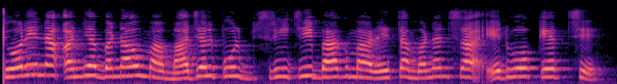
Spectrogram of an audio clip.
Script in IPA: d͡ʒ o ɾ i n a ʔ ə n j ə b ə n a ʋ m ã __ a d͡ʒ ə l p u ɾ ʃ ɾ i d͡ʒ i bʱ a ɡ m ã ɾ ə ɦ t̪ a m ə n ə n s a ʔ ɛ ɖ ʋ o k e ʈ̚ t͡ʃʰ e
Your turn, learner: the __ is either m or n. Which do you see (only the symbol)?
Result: m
